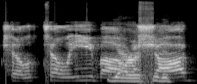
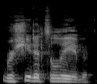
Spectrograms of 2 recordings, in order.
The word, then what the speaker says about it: Rashida Tlaib: Tlaib Rashad? Rashida Tlaib.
